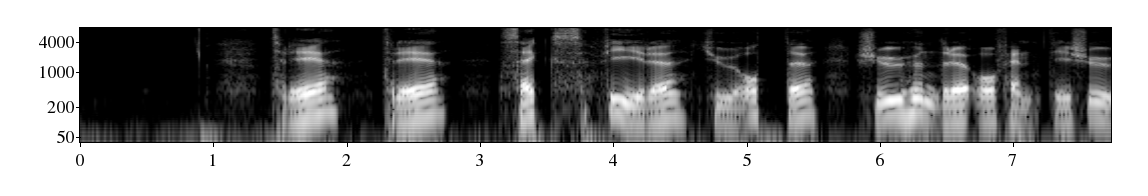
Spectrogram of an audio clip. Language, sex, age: Norwegian, male, 57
